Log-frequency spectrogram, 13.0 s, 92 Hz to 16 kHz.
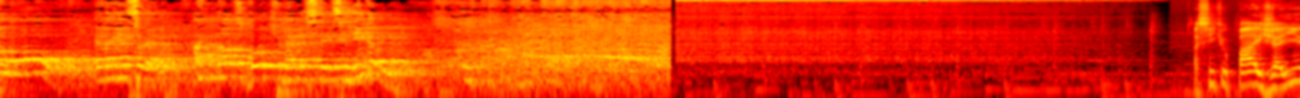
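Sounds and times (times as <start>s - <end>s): audience laughing and applauding: 4.4s - 8.4s.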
